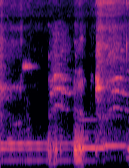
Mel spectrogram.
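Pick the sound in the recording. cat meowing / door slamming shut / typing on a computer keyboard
cat meowing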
